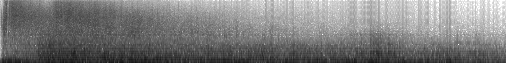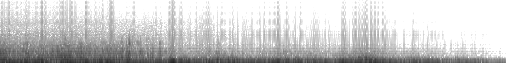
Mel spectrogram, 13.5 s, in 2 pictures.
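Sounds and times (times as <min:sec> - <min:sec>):
lightning thunder strike: 0:00.0 - 0:10.5.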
